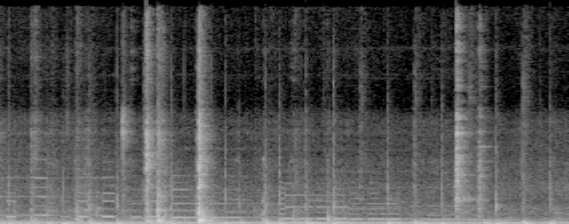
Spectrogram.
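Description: A spoon stirs goat kaldereta in a metal cooking pot, making irregular clinks and scrapes against the pot, close and moderately loud over a steady low hum.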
